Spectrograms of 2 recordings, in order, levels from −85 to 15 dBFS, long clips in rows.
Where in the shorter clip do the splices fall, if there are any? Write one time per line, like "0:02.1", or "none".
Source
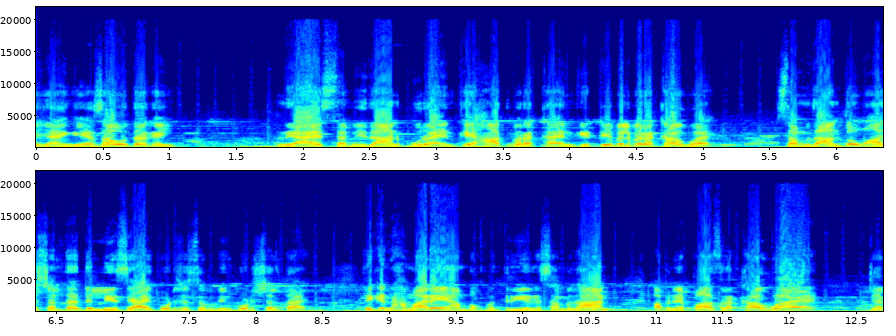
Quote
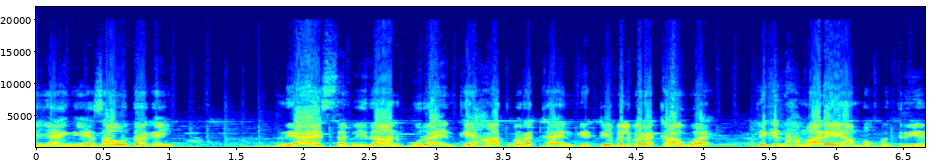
0:05.2

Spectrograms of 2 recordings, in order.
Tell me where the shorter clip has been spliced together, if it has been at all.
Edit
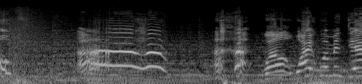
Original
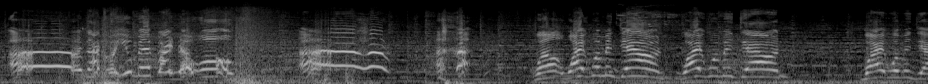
0:02.5

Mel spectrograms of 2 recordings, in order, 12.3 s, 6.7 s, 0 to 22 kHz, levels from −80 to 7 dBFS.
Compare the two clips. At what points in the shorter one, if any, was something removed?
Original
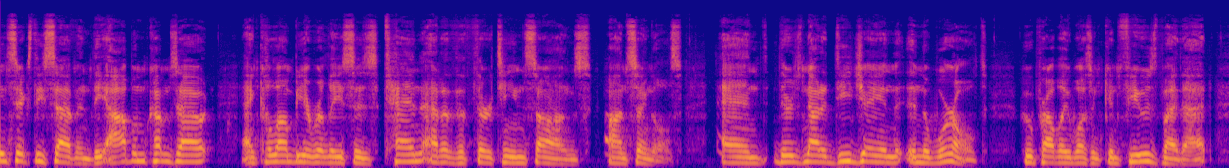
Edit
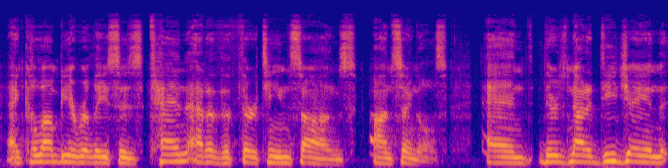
none

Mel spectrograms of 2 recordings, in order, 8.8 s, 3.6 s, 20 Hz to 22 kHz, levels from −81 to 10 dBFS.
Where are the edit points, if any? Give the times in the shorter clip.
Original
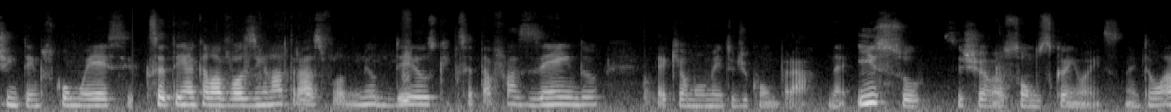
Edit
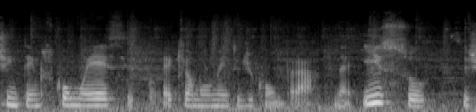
0:01.0

